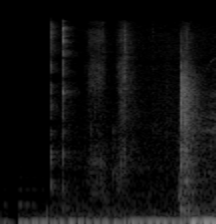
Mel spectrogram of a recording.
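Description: Faint rustling and clicking over a video-call microphone, after a soft hum at the start; a man's voice begins near the end.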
